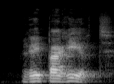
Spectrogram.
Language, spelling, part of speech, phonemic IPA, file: Dutch, repareert, verb, /reː.paːˈreːrt/, Nl-repareert.ogg
- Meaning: inflection of repareren: 1. second/third-person singular present indicative 2. plural imperative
